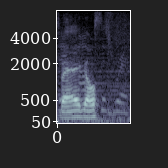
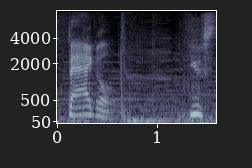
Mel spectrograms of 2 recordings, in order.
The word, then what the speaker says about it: bagel: That almost sounds like a New York accent, bagel. No, bagel. They say bagel. At least New Yorkers slightly elongate the A.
